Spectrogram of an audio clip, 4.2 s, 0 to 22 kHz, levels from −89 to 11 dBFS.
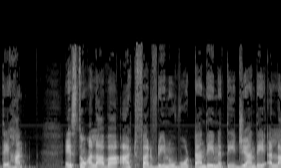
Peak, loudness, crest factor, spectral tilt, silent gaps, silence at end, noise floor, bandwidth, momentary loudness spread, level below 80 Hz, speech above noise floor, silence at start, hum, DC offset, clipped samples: -2 dBFS; -19 LUFS; 16 dB; -4 dB/octave; none; 0 s; -50 dBFS; 16.5 kHz; 7 LU; -52 dBFS; 32 dB; 0.05 s; none; under 0.1%; under 0.1%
